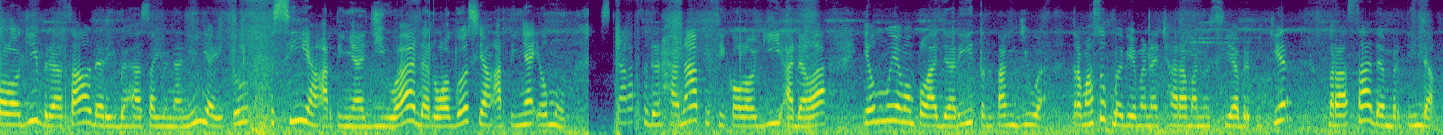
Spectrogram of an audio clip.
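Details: Adult female narrator; Normal speech.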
